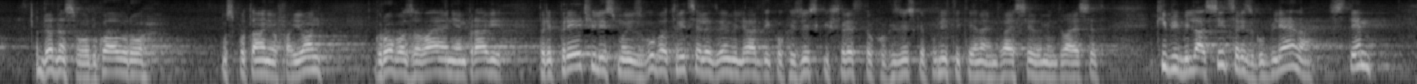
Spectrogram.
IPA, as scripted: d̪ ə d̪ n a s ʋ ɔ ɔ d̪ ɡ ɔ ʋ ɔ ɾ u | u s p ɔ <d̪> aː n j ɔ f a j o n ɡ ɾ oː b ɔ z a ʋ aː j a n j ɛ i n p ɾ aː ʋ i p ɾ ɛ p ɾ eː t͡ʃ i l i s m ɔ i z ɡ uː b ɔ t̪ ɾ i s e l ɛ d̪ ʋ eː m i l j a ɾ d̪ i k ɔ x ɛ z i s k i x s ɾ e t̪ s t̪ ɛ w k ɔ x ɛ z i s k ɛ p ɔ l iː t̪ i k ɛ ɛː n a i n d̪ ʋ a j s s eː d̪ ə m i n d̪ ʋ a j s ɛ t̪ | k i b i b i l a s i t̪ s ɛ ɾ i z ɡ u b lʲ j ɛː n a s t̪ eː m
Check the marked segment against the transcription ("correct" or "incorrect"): incorrect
